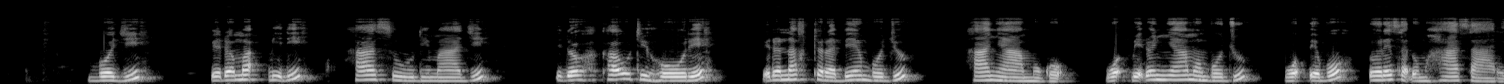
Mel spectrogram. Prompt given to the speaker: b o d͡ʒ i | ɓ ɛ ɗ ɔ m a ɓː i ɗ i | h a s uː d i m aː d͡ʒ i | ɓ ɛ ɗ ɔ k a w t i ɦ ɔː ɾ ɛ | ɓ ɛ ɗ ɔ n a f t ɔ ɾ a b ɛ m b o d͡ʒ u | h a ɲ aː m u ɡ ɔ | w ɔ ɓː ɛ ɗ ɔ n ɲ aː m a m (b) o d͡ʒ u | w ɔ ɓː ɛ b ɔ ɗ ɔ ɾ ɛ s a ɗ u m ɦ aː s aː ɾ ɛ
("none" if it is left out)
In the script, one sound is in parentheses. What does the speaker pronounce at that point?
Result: b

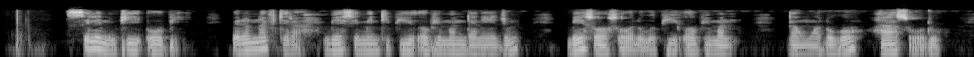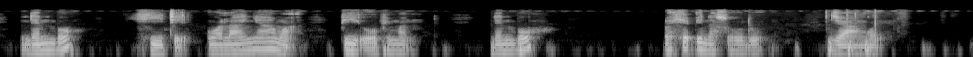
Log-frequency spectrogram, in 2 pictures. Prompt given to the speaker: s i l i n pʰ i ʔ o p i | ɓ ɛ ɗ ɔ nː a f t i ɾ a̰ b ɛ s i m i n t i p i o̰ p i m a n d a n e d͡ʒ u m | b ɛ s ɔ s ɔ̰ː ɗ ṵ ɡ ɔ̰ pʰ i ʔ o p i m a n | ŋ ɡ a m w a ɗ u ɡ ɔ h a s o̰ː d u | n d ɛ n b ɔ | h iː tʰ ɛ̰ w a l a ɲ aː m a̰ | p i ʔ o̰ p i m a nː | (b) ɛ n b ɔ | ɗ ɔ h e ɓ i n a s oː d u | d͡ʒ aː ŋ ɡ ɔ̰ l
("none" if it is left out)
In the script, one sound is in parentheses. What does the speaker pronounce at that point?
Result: d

